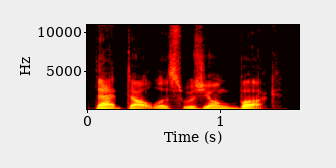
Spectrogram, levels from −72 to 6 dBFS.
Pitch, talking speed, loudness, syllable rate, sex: 145 Hz, 190 wpm, -18 LUFS, 4.4 syllables/s, male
